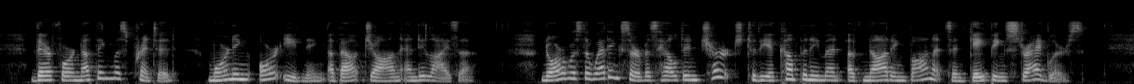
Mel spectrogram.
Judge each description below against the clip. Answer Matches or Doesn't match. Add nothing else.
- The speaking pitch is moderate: Doesn't match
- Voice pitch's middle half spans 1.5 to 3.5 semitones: Doesn't match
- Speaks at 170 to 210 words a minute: Doesn't match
